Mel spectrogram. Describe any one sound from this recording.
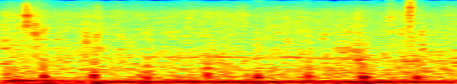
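Footsteps run on wet pavement.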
